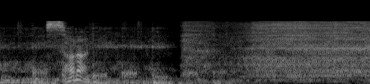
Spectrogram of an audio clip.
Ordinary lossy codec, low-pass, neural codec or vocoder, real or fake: none; none; codec, 16 kHz, 4 kbps, X-Codec, WavLM features, trained on Multilingual LibriSpeech; fake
